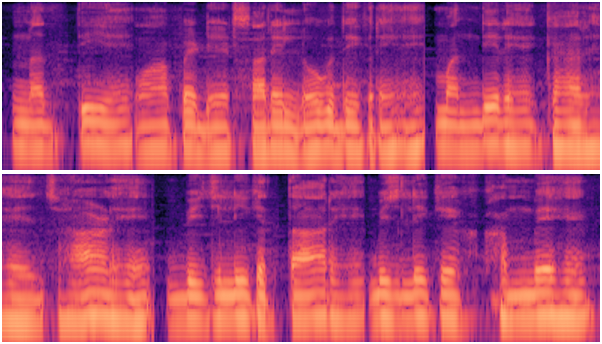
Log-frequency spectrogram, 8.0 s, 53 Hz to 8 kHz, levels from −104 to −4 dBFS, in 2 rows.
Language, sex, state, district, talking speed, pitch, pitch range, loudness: Hindi, male, Bihar, Begusarai, 180 wpm, 105 Hz, 100-110 Hz, -28 LUFS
